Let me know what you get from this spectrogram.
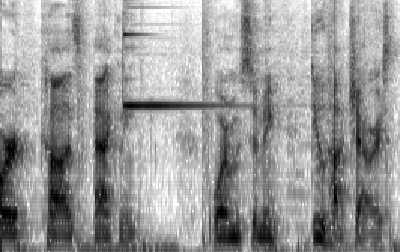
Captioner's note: bell ringing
